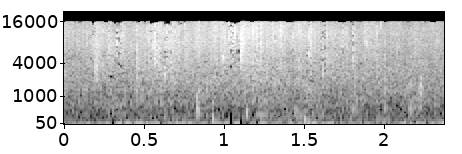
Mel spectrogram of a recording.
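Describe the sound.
Heavy pouring rain falls at a Buddhist pagoda and monastery in Évry, south of Paris, as a steady, dense hiss scattered with sharper droplet patters, with no voices.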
